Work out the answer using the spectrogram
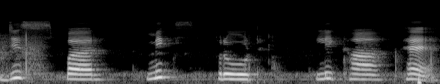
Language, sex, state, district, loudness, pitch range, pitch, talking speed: Hindi, female, Punjab, Fazilka, -16 LUFS, 230-255 Hz, 240 Hz, 80 wpm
